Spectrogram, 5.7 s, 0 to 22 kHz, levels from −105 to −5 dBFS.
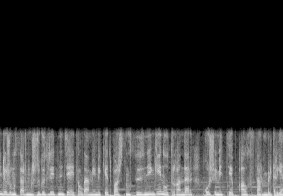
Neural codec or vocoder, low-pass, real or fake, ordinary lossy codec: none; 7.2 kHz; real; Opus, 64 kbps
